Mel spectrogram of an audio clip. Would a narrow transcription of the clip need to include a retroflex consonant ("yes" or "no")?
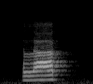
no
